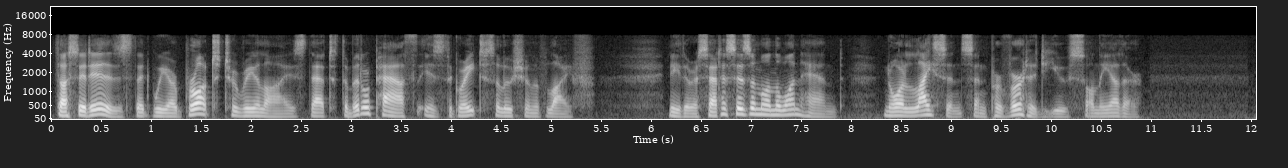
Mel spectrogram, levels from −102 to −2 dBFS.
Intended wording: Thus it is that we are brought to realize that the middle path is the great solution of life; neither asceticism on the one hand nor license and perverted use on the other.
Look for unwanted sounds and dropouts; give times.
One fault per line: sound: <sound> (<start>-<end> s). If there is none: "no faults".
no faults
